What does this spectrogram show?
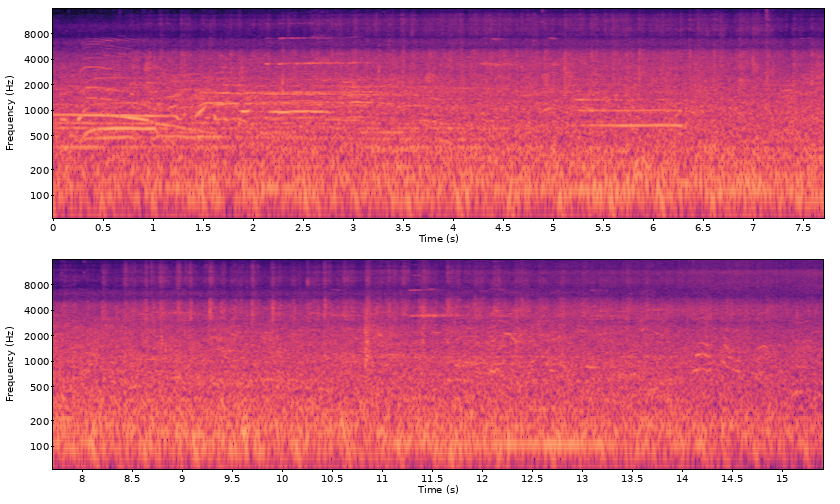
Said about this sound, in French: Oui, il est là, le train. Tu l'entends déjà? Oui. Ouais. Pourtant, il est encore assez loin, là. Ouais. Oui, on l'entend même sonner les cloches, là. Ça veut dire qu'il n'est pas si loin que ça. Il est devant nous.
